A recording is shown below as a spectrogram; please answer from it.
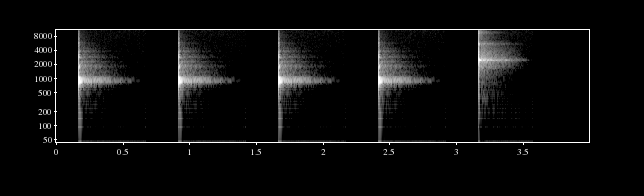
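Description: Five short, evenly spaced clicks like a metronome count, about 80 a minute; the first four are on one pitch and the fifth is higher.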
